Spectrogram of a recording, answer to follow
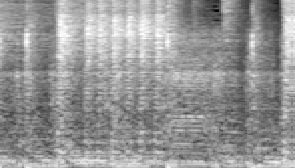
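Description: Death metal band playing an instrumental passage: electric guitars riffing over a drum kit, with regular kick drum strokes and cymbal hits.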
